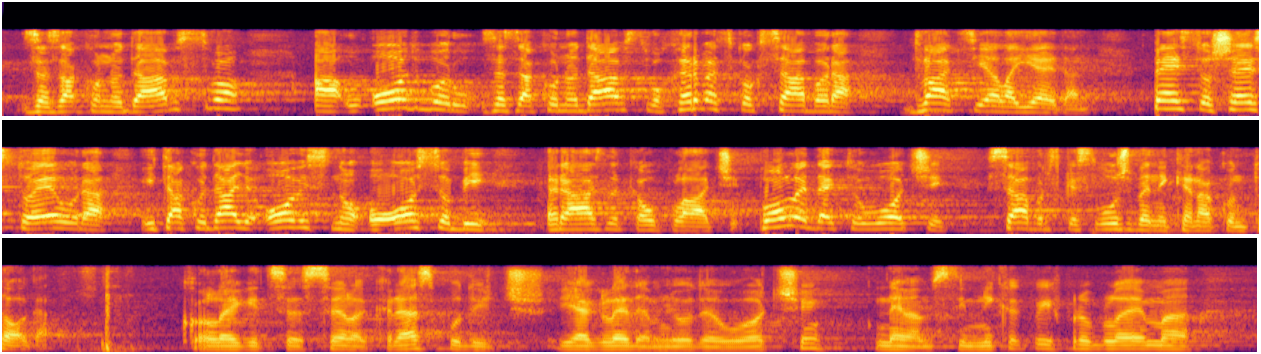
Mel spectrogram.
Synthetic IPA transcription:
zazako̞no̞d̪aːʋst̪ʋo̞ | aʔuʔo̞d̪bo̞ɾuzazako̞no̞d̪aːʋst̪ʋo̞xr̩ʋat̪sko̞ɡsaːbo̞ɾad̪ʋaːt̪sijeːlˠaje̞d̪an | pe̞ːt̪st̪o̞ʃe̞ːst̪o̞e̞uɾait̪ako̞d̪aʎe̞ʔo̞ːʋisno̞ʔoo̞so̞biɾaːzlikauplˠaːt͡ʃipo̞ɡle̞d̪ajt̪e̞uo̞t͡ʃi | saːbo̞ɾske̞slˠuʒbe̞nike̞nako̞nt̪o̞ɡa̰ | kʰo̞̰leɡit̪saselakɾaspud̪it͡ʃjaːɡle̞d̪amʎuːd̪euo̞t͡ʃi | neːmamst̪iːmnikakʋixpɾobleːma

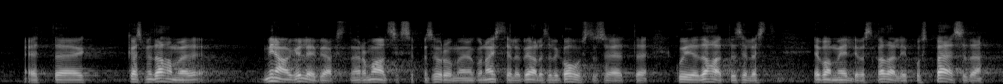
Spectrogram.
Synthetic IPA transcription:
e̞̰t̪ːˑ | kɑsme̞t̪ɑɦɑme | minɑkylːe̞jpeɑksno̞rmɑːlse̞kse̞t̪me̞suɾumenɑɡ̥unɑjst̪e̞le̞pe̞ɑle̞se̞lːe̞ko̞ɦust̪use̞et̪ˑːkujt̪e̞t̪ɑɦɑt̪ːˑe̞se̞lːe̞st̪ | e̞bɑme̞ːld̪̥ivɑst̪̚kɑd̪̥ɑlipːˑust̪̚pæːsed̪̥ɑ

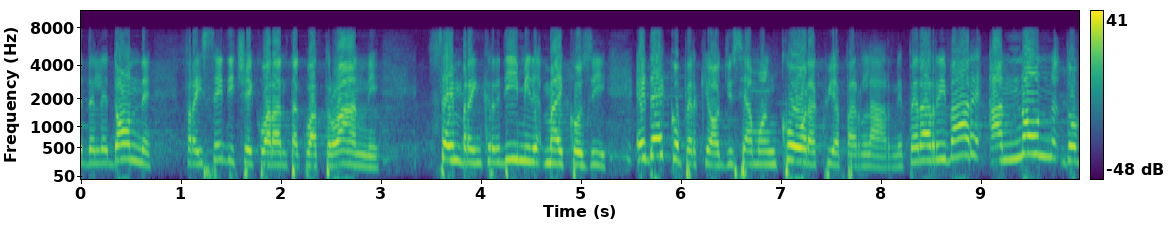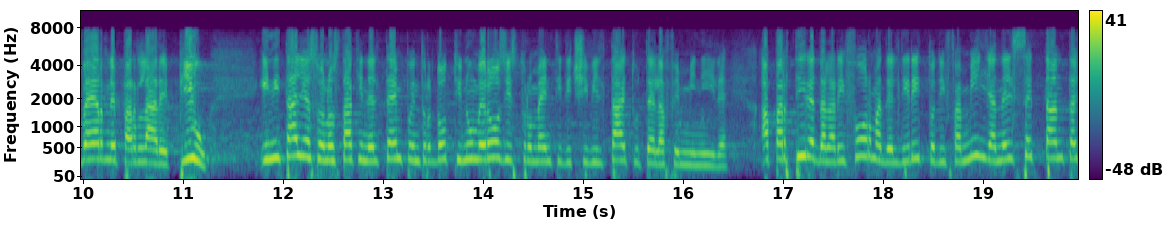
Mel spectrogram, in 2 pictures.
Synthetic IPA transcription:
ed̪elːed̪ɔnːe | fɾaisɛːd̪it͡ʃiekwaɾant̪akwat̪ːɾoanːi | sɛmbɾaiŋkɾed̪iːbilemaɛkozied̪ɛkːoperk̟eɔd͡ʒːisjaːmoaŋkoːɾakwiapːarlarnepeɾarːivaːɾeʔanːond̪overneparlaːɾepju | init̪aːljasoːnost̪aːt̪inelt̪ɛmpoint̪ɾod̪ot̪ːinumeɾoːzist̪ɾumɛnt̪id̪it͡ʃivilt̪aet̪ːut̪ɛːlafemːiniːle | apːart̪iːɾed̪alːaɾiformad̪eld̪iɾit̪ːod̪ifamiʎːanelset̪ːant̪a

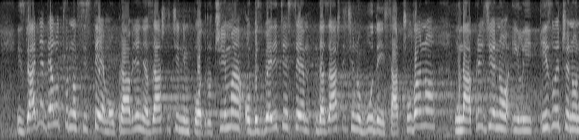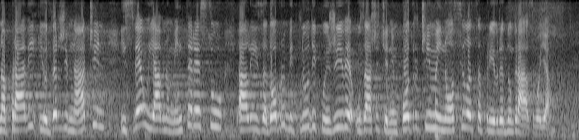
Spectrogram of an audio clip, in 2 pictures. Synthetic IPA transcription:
izɡɾaːd̪ɲad̪e̞lˠo̞t̪ʋoɾno̞ɡsist̪eːmaupɾaːʋʎaɲazaʃt̪it͡ɕe̞nimpo̞d̪ɾut͡ʃjimaʔo̞be̞zbed̪it͡ɕe̞se̞d̪azaʃt̪it͡ɕe̞no̞bud̪e̞isat͡ʂuʋano̞ | unapɾe̞d͡ʑe̞no̞ʔiliizlet͡ʂe̞no̞napɾaːʋiʔio̞d̪r̩ʒimnaːt͡ʂin | isʋe̞ujaːʋno̞mint̪e̞ɾe̞su | aliːzad̪o̞bɾo̞bit̪ʎuːd̪iko̞jiʒiːʋeʔuzaʃt̪it͡ɕe̞nimpo̞d̪ɾut͡ʃjimaino̞silˠat̪sapɾiːʋɾe̞d̪no̞ɡɾaːzʋo̞ja̰

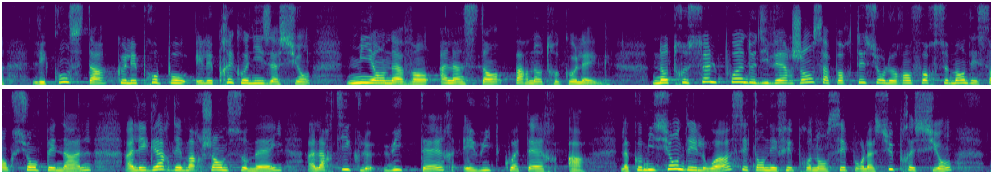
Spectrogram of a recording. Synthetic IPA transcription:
lekɔ̃st̪akəlepχɔpoelepχekɔnizasjɔ̃ | miɑ̃navɑ̃alɛ̃st̪ɑ̃paʁnɔt̪χəkɔlɛ̰ɡ | nɔt̪χəsœlpwɛ̃d̪əd̪ivɛʁʒɑ̃sapɔʁt̪esyʁləʁɑ̃fɔʁsəmɑ̃d̪esɑ̃ksjɔ̃penalaleɡaʁd̪emaʁʃɑ̃d̪əsɔmɛjalaʁt̪iklɥit̪ːɛʁeɥit̪kwat̪ɛʁa | lakɔmisjɔ̃d̪elwasɛt̪ɑ̃nefɛpχɔnɔ̃sepuʁlasypχesjɔ̃

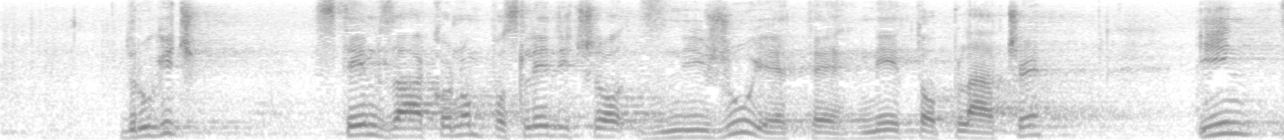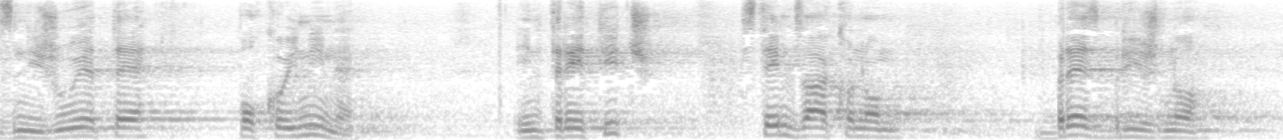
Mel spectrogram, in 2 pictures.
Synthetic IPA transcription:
d̪ɾuːɡit͡ʃ | st̪eːmzaːkɔnɔmpɔsleːd̪it͡ʃnɔzniʒuːjɛt̪ɛneːt̪ɔplaːt͡ʃɛ | inzniʒuːjɛt̪ɛpɔkɔjniːnɛ̰ | int̪ɾeːt̪it͡ʃst̪eːmzaːkɔnɔm | bɾɛzbɾiːʒnɔ

